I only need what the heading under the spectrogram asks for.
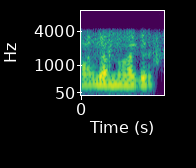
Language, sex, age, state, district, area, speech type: Manipuri, male, 30-45, Manipur, Kakching, rural, conversation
